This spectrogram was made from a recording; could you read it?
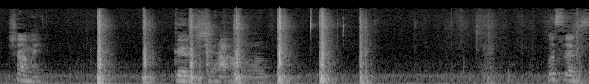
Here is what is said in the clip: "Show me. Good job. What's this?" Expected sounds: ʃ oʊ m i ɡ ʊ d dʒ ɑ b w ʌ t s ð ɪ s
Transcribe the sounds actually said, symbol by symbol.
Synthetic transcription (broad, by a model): ʃ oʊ m i ɡ ʊ d ʃ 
